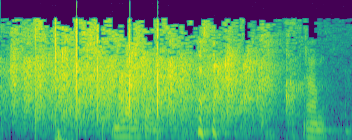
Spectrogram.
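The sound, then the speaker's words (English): An audience at a live panel event in New York applauds in a steady, dense wash of clapping with a few sharper claps, while scattered voices and light laughter mix in underneath before the applause thins slightly at the end. “So I'll ask you to hold your applause till the end.”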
